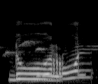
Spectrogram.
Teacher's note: Huruf dal itu bukan di langit-langit atas, tapi di tempat tumbuhnya gigi. Jadi bukan seperti huruf D.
